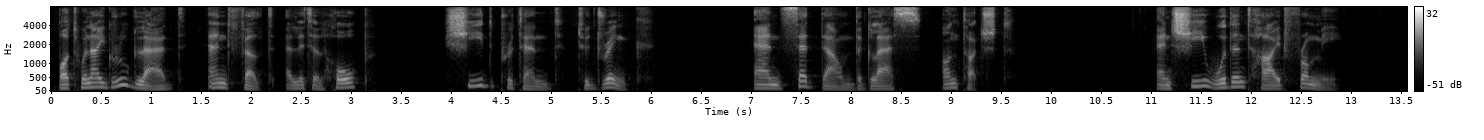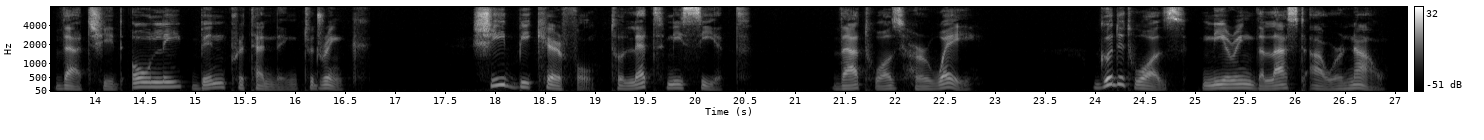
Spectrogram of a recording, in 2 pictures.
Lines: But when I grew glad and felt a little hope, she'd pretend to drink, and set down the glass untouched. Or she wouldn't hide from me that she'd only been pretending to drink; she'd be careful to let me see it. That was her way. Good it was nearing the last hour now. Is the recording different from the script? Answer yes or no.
yes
